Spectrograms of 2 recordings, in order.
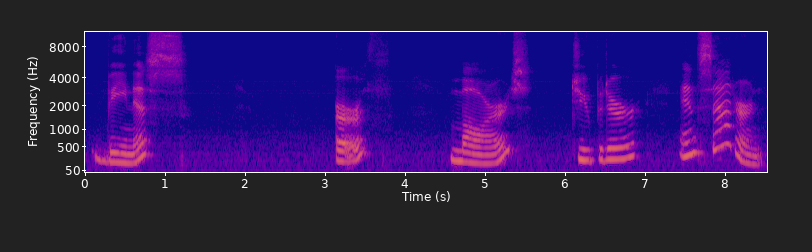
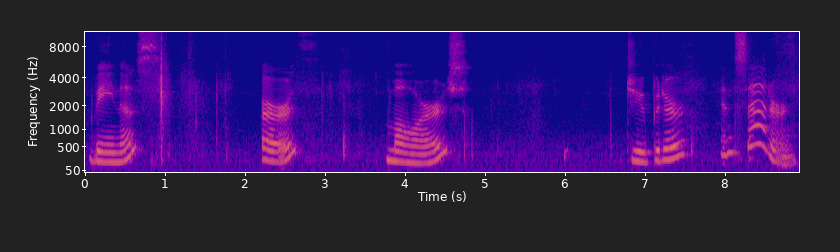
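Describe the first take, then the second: No difference in how they are said.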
